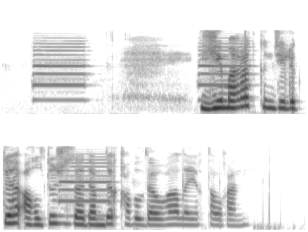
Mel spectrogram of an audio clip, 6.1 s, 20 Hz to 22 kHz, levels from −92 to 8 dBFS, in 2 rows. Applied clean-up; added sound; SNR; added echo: none; Wind instrument, woodwind instrument; 15 dB; none.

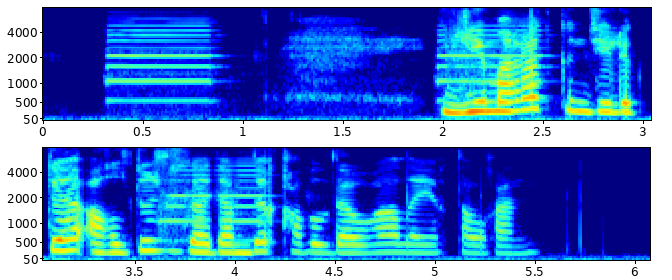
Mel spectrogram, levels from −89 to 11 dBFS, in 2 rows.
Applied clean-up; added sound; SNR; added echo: neural diffusion model UNIVERSE++.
